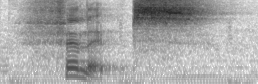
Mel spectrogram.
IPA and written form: fɪlɪps (Philipp's)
